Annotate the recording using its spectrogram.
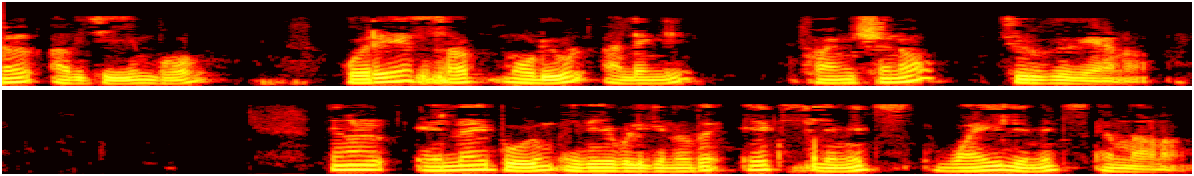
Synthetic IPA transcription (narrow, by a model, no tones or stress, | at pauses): ŋːɐɭɐðɨt͡ɕe̞jːumbo̞ːɭ | o̞ɾe̞ːsɐb̚moːɽiʋuɭɐlːe̞ŋɡil | fɐŋkʂɐno̞ː | t͡ɕuɾukːuɣɐja̰ːɳɨ̰ | ɲiŋːɐɭelːaːjipːo̞ːɻumʔeðijeʋɐɭikʲːunːɐðɨekslimiʈsʋɐjlimiʈse̞nːa̰ːɳɨ̰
